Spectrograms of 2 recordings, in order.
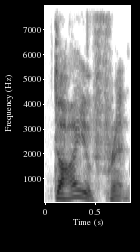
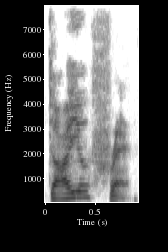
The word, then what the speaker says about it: diaphragm: 叫做 the diaphragm，这个字比较专业的单字哈，前面 dia dia 念 dia ph 发辅的音，好，所以 diaphragm 这个 g 它就不用发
